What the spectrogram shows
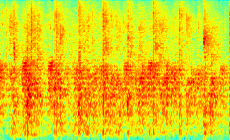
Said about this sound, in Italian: Dario Tonani, buon applauso.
